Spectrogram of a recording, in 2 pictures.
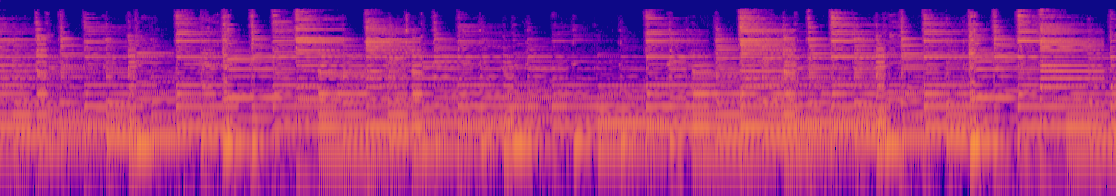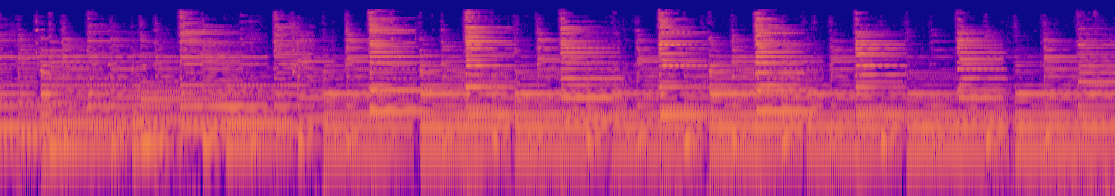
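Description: Solo acoustic guitar playing a steady, repeating pattern of plucked chords and single notes: the instrumental intro of a folk song, before the singing comes in.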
